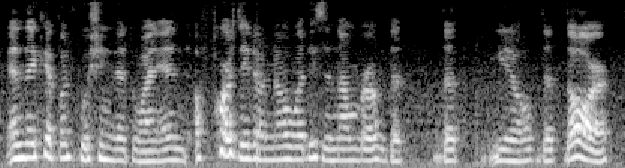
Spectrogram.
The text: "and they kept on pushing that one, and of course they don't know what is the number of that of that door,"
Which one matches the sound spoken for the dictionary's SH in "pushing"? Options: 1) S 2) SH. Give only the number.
2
